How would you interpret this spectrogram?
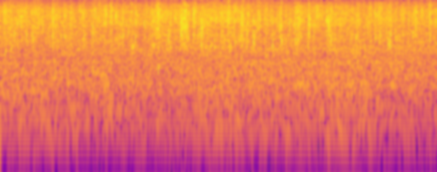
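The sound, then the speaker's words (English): Steady, dense rain during a thunderstorm hisses evenly throughout, a constant wash of drops with no pauses, no rumble of thunder, and no voices. “I was hoping for more thunder. I love thunderstorms.”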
